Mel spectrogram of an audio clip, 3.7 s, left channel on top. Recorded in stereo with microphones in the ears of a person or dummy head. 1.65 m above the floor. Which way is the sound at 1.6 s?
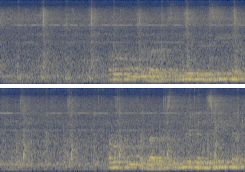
65° right (ahead or behind).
